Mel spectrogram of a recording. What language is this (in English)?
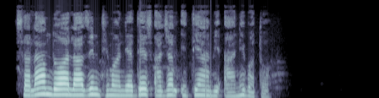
Gawar-Bati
